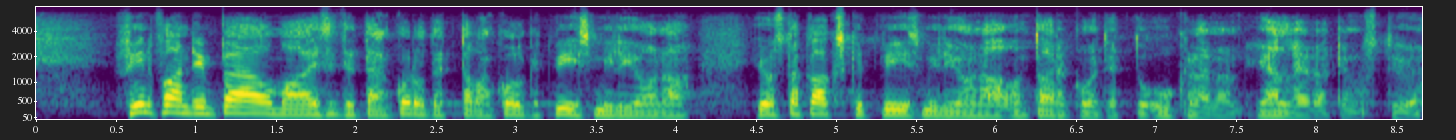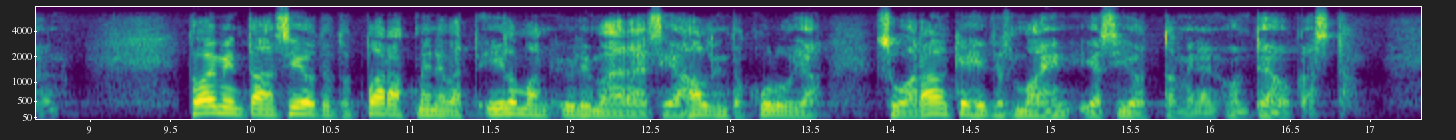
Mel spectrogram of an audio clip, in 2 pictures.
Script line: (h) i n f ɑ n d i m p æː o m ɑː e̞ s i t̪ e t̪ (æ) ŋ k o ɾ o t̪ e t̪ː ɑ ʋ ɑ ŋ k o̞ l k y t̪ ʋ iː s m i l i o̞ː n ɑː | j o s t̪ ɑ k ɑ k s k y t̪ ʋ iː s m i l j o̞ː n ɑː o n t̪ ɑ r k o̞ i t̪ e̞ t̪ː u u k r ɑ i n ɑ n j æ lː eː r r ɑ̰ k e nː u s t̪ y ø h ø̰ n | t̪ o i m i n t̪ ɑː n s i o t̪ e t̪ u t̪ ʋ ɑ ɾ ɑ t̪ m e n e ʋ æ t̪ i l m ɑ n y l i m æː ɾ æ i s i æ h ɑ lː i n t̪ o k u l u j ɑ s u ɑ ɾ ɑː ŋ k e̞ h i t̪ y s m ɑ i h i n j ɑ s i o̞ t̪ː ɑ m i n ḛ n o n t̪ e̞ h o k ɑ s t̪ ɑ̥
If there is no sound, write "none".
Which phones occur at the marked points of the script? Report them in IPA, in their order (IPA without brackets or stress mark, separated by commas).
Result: f, æː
